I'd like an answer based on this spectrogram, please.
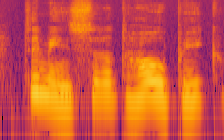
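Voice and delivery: usual speaking voice

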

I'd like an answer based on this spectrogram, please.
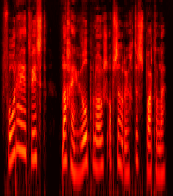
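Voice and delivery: ordinary delivery

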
